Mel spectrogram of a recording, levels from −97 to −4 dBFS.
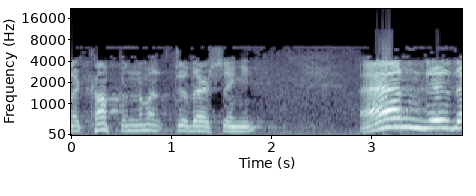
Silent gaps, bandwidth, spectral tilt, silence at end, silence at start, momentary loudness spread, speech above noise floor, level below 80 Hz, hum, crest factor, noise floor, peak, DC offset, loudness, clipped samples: none; 11 kHz; -5 dB/octave; 0 s; 0 s; 26 LU; 24 dB; -54 dBFS; none; 16 dB; -39 dBFS; 0 dBFS; 0.2%; -15 LUFS; under 0.1%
